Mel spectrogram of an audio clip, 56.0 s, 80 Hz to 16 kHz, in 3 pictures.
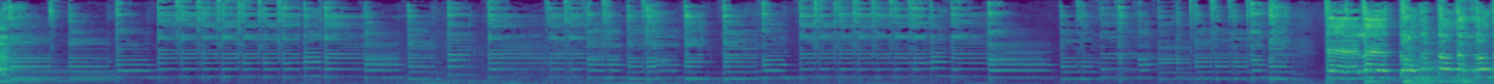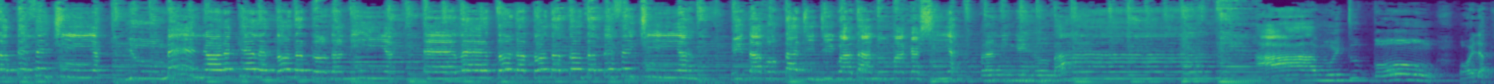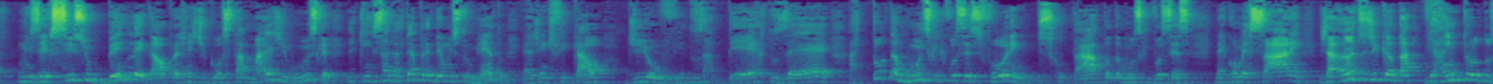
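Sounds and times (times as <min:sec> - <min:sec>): acoustic guitar melody: 0:00.0 - 0:56.0
sung song with accompaniment: 0:16.2 - 0:39.0.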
